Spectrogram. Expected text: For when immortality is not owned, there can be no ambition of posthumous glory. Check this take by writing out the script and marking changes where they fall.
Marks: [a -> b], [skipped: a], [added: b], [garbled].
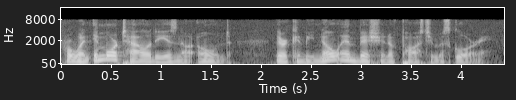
For when immortality is not owned, there can be no ambition of posthumous glory.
